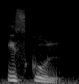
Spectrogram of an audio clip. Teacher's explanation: Wherever there is a word that starts with the s sound, they add a e in front.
